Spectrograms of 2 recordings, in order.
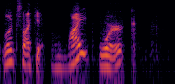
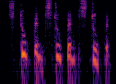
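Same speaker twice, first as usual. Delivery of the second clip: much higher sing-song stupid; mock ranting; 10 semitones higher than usual. Real, not acted. Frustrated coder vents at the code, high mock chant.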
